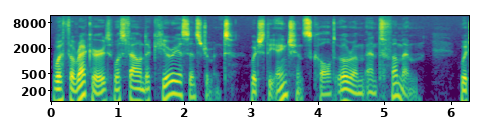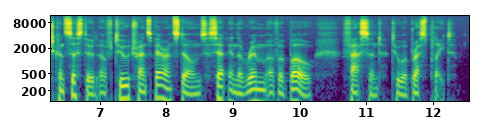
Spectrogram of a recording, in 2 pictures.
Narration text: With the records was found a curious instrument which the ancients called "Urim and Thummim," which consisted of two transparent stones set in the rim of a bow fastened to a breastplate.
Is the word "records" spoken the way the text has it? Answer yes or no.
no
